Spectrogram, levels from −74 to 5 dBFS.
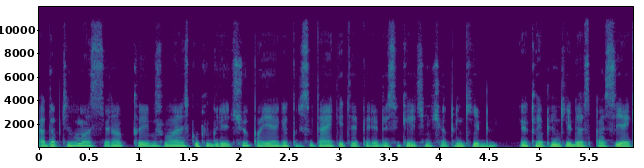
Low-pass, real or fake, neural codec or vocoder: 10.8 kHz; fake; codec, 44.1 kHz, 3.4 kbps, Pupu-Codec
